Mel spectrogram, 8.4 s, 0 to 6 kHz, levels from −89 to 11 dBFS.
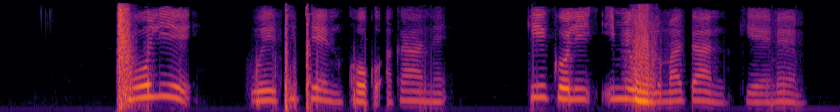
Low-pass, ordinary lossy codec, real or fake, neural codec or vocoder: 5.4 kHz; AAC, 24 kbps; real; none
